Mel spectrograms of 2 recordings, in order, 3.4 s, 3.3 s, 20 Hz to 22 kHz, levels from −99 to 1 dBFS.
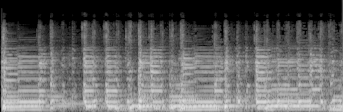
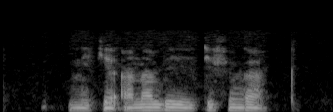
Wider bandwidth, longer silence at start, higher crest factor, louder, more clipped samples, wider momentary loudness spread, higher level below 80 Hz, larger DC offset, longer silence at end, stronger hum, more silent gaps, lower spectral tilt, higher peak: first, 9.8 kHz vs 7 kHz; second, 0 s vs 0.45 s; about the same, 16 dB vs 16 dB; first, -18 LUFS vs -40 LUFS; neither; second, 4 LU vs 20 LU; first, -50 dBFS vs -66 dBFS; neither; second, 0 s vs 0.4 s; neither; neither; about the same, -6.5 dB/octave vs -7 dB/octave; first, -2 dBFS vs -24 dBFS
